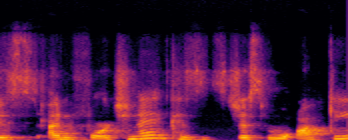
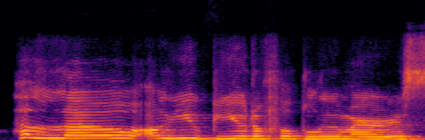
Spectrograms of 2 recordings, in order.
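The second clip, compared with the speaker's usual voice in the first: smooth, polished put-on radio announcer voice; 6 semitones higher than usual. Greeting an audience in a put-on radio voice, smooth like a host, as a joke. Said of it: "That was my radio voice".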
